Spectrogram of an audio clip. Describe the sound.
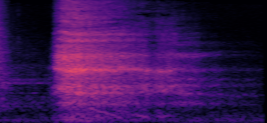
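A deep breath drawn in: one long, airy rush that starts abruptly and tapers off slowly over about a second and a half, heard alone without talk.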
